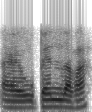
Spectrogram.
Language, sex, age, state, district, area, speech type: Assamese, male, 30-45, Assam, Goalpara, urban, conversation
